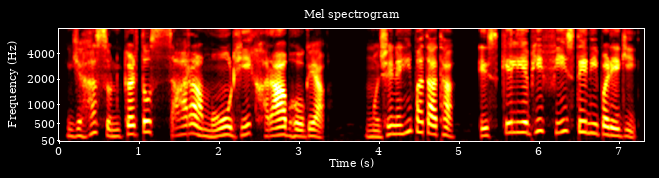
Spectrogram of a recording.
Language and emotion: Hindi, disgusted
